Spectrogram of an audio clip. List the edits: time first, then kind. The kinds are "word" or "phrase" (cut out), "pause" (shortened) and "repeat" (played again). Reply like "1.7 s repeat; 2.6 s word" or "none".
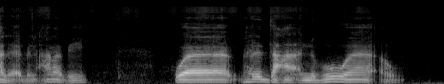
none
